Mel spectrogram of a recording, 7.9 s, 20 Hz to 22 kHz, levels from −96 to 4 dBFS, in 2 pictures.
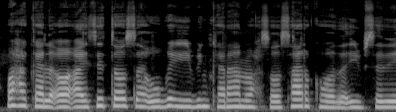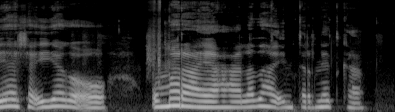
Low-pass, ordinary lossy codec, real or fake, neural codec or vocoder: none; none; real; none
